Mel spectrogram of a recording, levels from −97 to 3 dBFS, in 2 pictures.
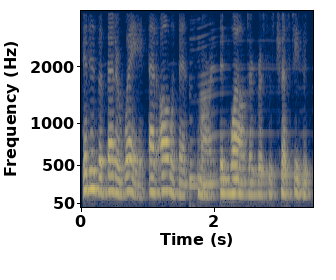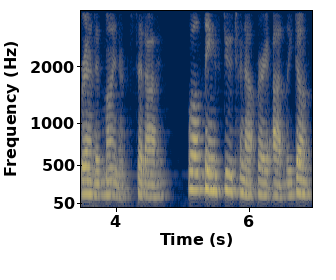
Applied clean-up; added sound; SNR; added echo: neural mask model DeepFilterNet 3.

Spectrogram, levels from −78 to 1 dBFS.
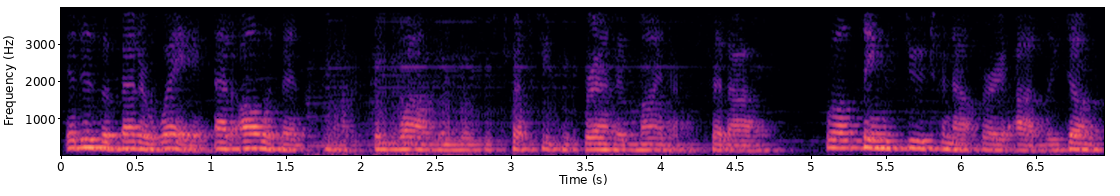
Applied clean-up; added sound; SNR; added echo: neural separator model SepFormer DNS4.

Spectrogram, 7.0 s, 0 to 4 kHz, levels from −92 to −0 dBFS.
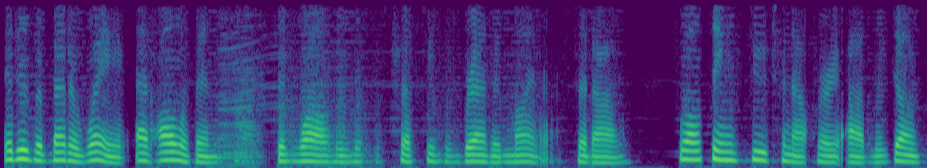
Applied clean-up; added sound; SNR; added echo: neural separator model SepFormer WHAMR!.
